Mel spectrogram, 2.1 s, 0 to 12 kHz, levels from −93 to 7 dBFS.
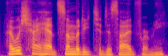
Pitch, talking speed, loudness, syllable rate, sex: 130 Hz, 255 wpm, -17 LUFS, 7.4 syllables/s, male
